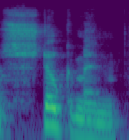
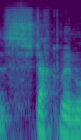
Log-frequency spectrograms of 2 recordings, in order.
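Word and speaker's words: Stuckmann: most jeremy jahant or stokeman uh both of those names are mispronounced uh stuckman with a you uh i wouldn't say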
